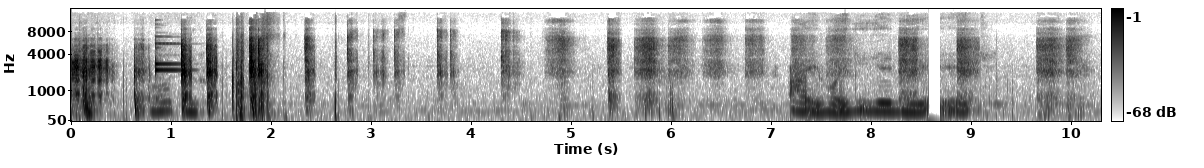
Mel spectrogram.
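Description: Short electronic sheep bleats in Minecraft repeat among clicking and tapping noises, with a person talking intermittently throughout.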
